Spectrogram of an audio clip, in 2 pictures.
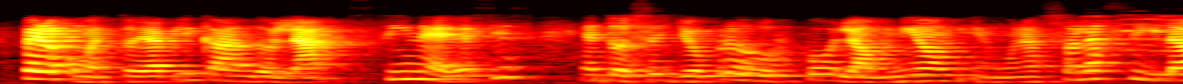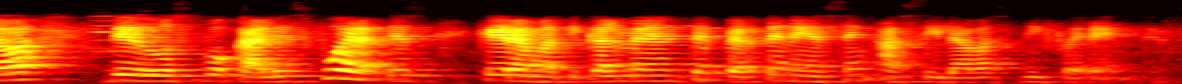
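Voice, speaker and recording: Tinny, echoey woman teaching a lesson. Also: medium pitch. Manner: patient, explanatory, addresses viewers directly. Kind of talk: online lesson, explaining step by step. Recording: echoey room, tinny phone-like sound.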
